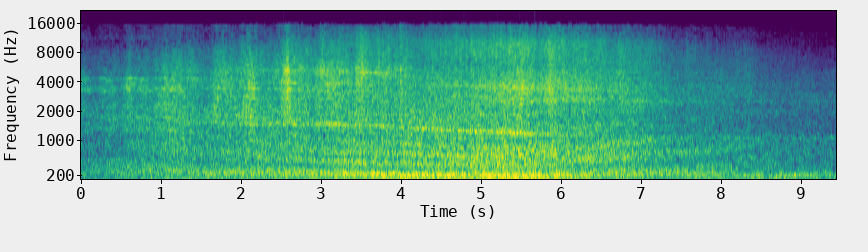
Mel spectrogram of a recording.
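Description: airplane flying

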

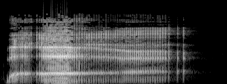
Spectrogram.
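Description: loud burp

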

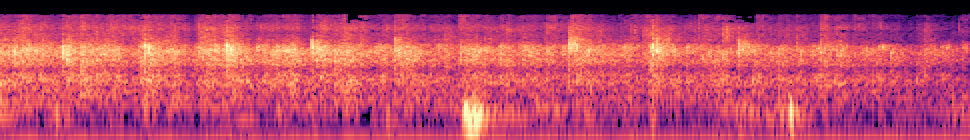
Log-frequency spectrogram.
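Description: audience applauding

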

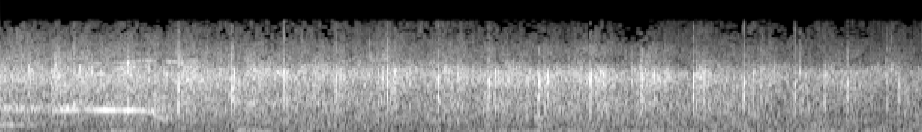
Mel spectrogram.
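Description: audience applause

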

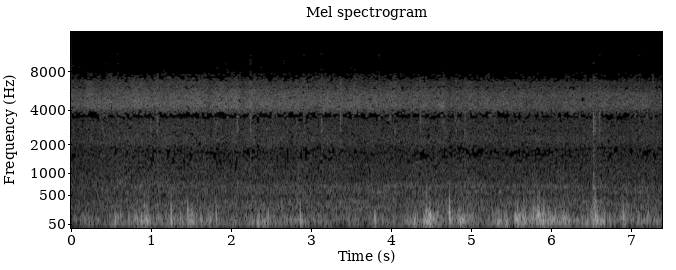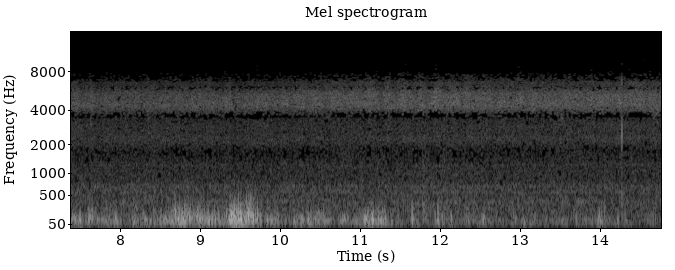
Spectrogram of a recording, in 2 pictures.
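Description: cicadas chirping

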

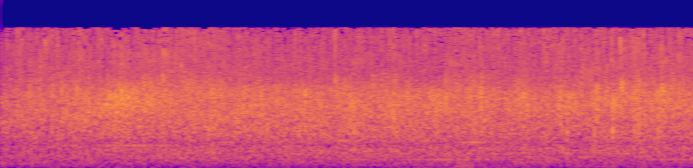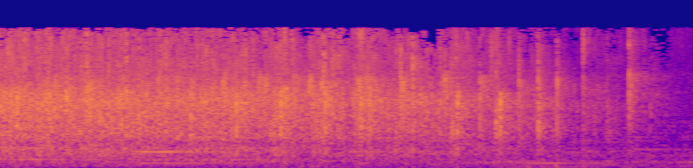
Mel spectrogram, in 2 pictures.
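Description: audience applause

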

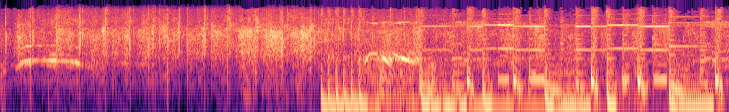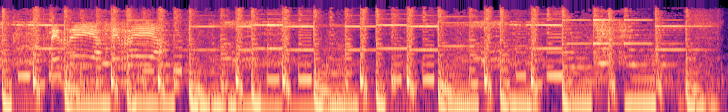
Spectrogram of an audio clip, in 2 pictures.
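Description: applause

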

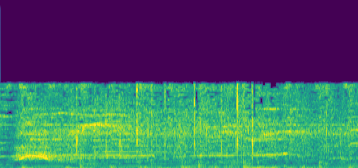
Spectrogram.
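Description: crowd cheering and applauding

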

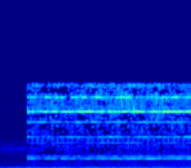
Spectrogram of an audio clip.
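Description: telephone bell ringing

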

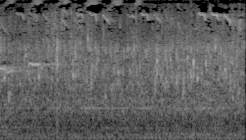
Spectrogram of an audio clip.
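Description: river water flowing

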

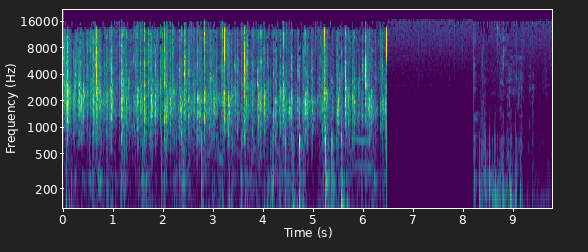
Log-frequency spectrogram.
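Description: audience applause

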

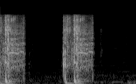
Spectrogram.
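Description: camera shutter click

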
